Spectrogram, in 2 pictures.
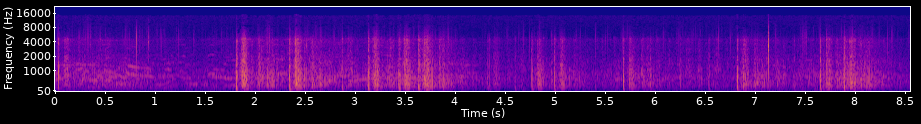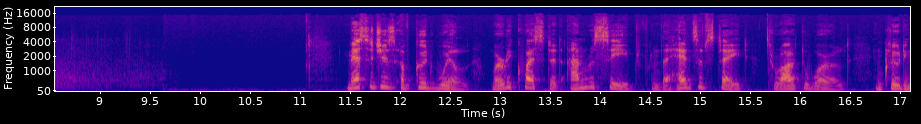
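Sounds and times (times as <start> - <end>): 
murmuring background: 0.0 - 7.0
ceremonial rifle volley crackling down a line: 0.0 - 9.2
speech: 11.5 - 17.0.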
